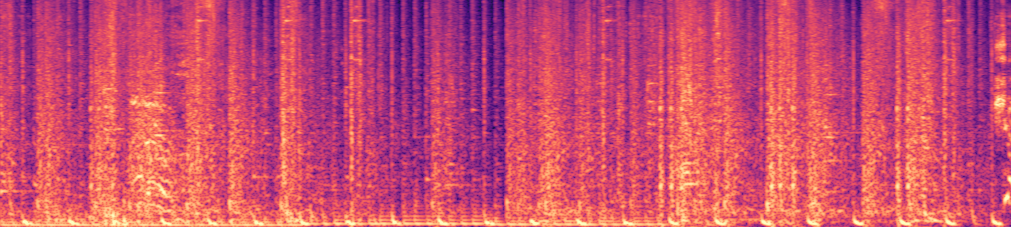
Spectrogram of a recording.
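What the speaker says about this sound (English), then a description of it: "Shots fired!" Gunfire in The Precinct police game on a street patrol, loud rapid volleys of shots crackling almost continuously with brief gaps, close and dense throughout.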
